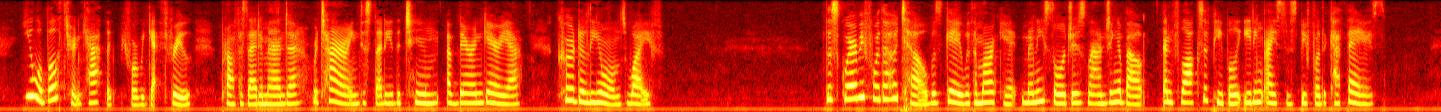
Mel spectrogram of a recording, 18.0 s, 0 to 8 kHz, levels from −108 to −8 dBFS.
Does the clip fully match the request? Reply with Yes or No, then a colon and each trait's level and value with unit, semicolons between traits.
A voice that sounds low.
No: very high, 250 Hz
